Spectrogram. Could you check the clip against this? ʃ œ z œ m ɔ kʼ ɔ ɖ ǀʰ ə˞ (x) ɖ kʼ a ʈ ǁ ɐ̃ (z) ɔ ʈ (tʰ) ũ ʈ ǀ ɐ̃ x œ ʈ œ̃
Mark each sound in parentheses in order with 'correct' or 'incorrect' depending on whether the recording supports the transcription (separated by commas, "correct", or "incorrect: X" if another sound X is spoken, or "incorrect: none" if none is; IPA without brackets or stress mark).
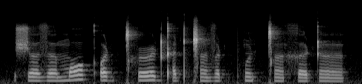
incorrect: none, correct, incorrect: pʰ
